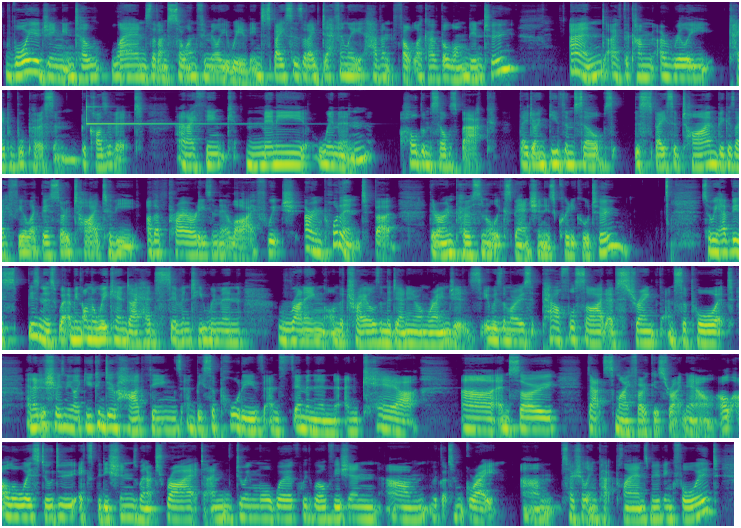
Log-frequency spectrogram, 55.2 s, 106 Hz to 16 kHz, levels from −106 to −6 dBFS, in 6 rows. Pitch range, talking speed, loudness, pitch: 165-195 Hz, 170 wpm, -24 LUFS, 175 Hz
